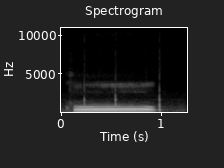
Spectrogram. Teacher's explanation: 기역하고 비읍하고 만나면 뒤에 비읍이 쌍비읍으로 이렇게 소리가 납니다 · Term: 된소리 대기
